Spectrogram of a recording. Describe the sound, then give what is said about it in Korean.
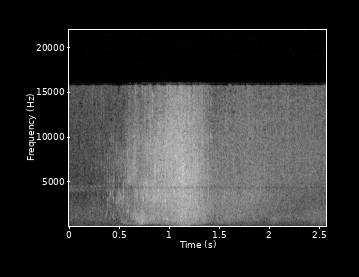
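A single wave of dark blue sea surges in forcefully against rocks with a broad, hissing rush of water, swelling quickly, peaking, then receding into a softer wash, with no voices. “검고 푸른 바다가 세차게 밀려와 바위에 몸을 부딪힌다.”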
